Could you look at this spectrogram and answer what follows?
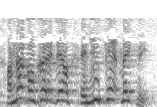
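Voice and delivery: loud, high-pitched angry refusal; defiant yell. Retold or imitated. Son in the parent's face, defiant yelling.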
